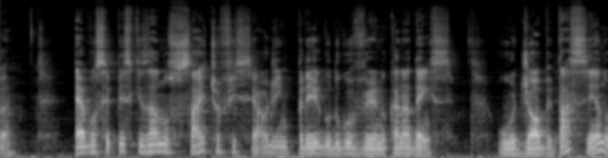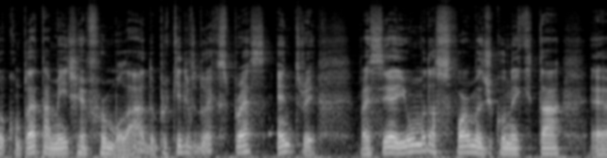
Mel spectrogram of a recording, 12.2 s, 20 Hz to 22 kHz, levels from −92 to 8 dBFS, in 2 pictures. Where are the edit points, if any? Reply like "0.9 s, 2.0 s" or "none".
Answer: 5.5 s, 8.0 s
